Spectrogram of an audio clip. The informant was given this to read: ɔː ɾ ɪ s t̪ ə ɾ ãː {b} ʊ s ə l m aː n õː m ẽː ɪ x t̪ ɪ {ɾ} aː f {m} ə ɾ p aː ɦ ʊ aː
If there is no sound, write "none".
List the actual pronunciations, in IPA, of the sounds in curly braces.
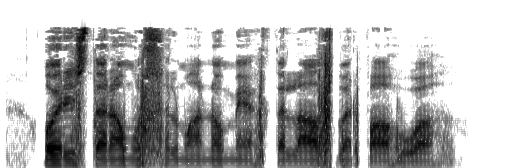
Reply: m, l, b

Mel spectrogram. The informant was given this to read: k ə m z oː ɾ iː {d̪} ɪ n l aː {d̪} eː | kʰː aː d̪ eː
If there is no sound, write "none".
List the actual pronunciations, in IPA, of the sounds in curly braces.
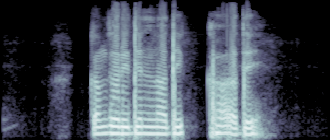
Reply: d̪, d̪

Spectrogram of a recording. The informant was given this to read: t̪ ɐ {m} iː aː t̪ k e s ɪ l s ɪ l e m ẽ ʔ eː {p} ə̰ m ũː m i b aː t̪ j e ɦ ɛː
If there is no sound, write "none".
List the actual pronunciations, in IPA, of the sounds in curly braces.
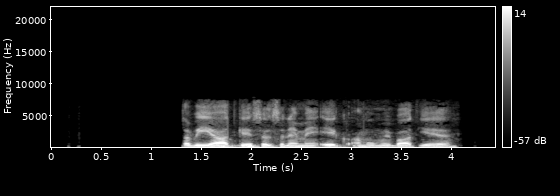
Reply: b, k

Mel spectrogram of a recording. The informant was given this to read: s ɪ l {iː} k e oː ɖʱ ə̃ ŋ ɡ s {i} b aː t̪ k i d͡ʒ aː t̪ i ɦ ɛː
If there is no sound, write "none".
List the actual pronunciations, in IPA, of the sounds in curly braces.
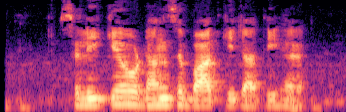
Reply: iː, e

